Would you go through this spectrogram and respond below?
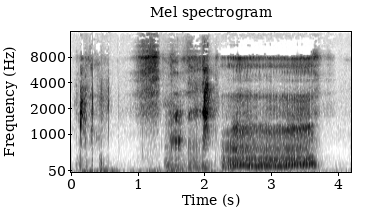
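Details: A French bulldog, apparently reacting to profanity, gives a few short huffs and then a rough, drawn-out growling grumble, with a person speaking briefly.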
